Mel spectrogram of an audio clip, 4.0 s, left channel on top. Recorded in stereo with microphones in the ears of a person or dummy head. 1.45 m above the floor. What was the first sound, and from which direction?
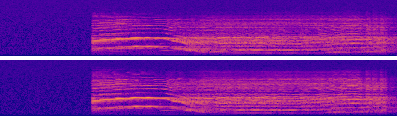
A squeak, 35° right (ahead or behind).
